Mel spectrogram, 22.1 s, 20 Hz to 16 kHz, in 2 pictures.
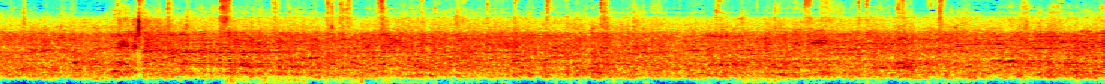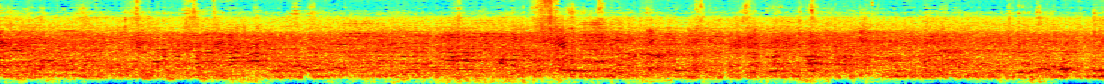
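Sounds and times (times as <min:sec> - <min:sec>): crowd chatter in a hall: 0:00.0 - 0:22.0.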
